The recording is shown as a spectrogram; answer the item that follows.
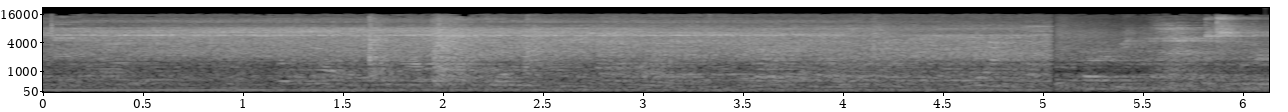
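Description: Water-wall fountain: a steady hiss of water running down a ribbed stone face, dropping away suddenly about five seconds in.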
